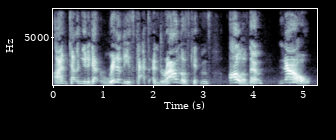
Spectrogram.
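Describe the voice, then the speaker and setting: A man's voice: high-pitched, sing-song, a little slow, bright, forceful tone, voice pushed up, full character voice. A man voicing a furious cat-hating woman in an audiobook story, screaming and howling her demands. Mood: furious demanding. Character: furious shrieking woman who hates cats.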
